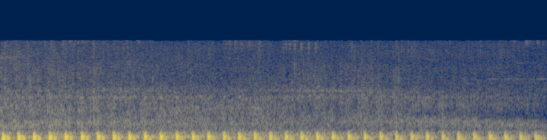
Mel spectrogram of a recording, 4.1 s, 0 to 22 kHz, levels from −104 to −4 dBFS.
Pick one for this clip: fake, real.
real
